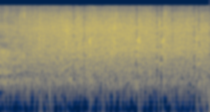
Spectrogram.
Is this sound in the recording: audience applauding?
yes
